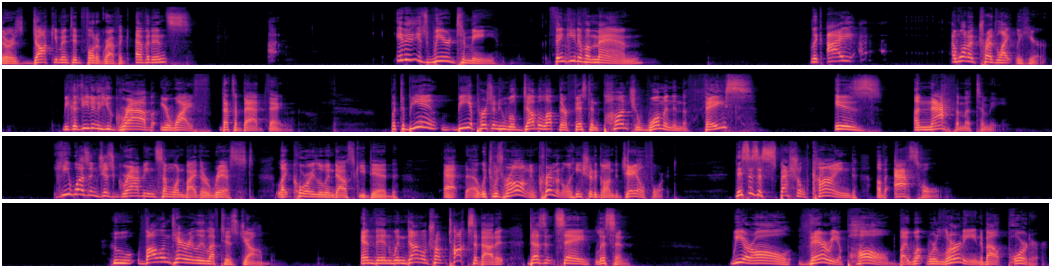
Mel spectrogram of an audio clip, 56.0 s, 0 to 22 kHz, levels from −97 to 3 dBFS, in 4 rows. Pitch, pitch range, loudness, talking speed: 165 Hz, 130-205 Hz, -23 LUFS, 125 wpm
